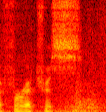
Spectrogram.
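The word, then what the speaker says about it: Forretress: to fur it yeah ferretress was that what it sounded like I was saying because I'm not trying to say it that way camera's a little more diet no that's actually the proper pronunciation wow for a trip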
